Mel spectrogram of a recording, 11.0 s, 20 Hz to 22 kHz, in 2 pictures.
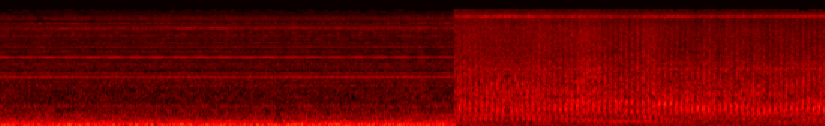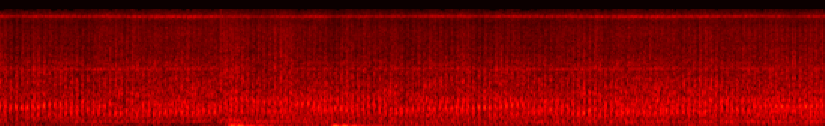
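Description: An H145 helicopter flies in Microsoft Flight Simulator: a steady, full rotor and turbine drone fills the mix after an abrupt cut from an earlier engine state, continuous and fairly loud with no talk over it.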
